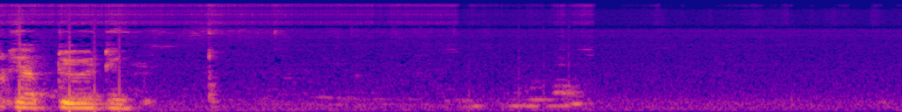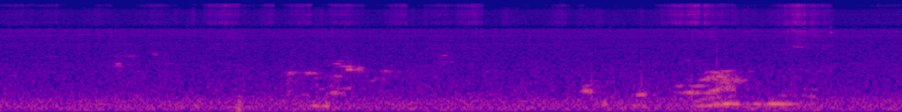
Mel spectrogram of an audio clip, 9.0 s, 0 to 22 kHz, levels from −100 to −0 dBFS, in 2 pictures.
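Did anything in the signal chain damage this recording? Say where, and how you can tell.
Yes. From 0.09 s to 8.97 s the speech carries a steady ticking, one small click every 0.125 s (eight per second), audible only while there is signal. That is periodic USB or driver dropouts at the driver and buffer stage: something blocks the USB transfer or the audio driver on a fixed schedule, and each time roughly a millisecond of samples is lost and filled with silence. Around seventy such gaps recur with clockwork regularity.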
